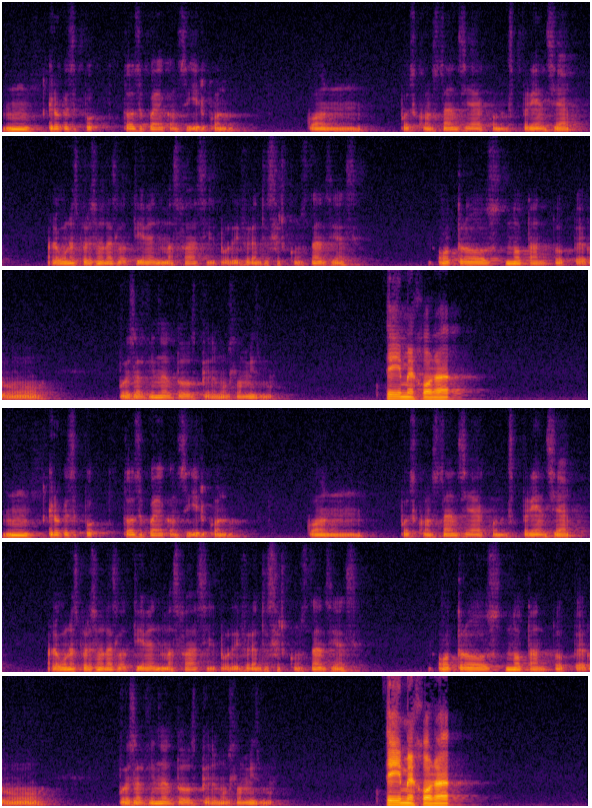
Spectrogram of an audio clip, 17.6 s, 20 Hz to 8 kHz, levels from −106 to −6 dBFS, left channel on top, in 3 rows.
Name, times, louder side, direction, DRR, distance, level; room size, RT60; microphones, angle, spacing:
voice 1, 0.0-1.0 1.2-2.3 3.1-3.6 4.0-5.7 6.3-9.4 10.2-12.2 12.9-14.5, right 1 dB, 15° right, 1.3 m, -37 dB
voice 2, 15.6-16.2, right 5 dB, 70° right, 0.9 m, -23 dB
25.5 x 22.0 x 7.2 m
head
